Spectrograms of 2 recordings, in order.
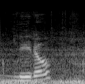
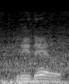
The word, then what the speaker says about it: Lidl: Is that how you pronounce it? Lido? Lidl.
